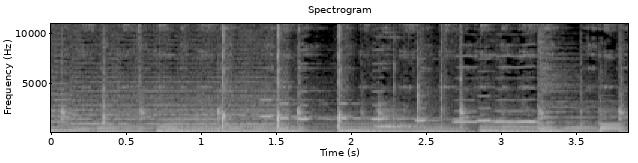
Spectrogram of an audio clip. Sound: clapping

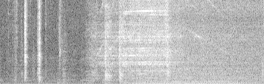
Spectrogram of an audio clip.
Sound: engine starts

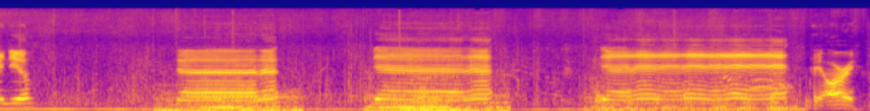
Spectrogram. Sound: humming theme song

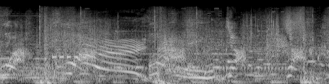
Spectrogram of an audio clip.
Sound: grunting

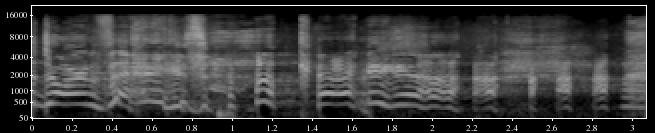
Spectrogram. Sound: laughter

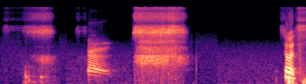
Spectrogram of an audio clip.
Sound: voiceover; voiceover

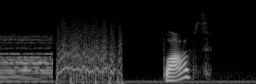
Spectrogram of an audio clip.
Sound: record scratch

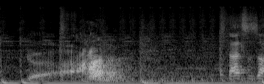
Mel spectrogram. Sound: moaning; chewing

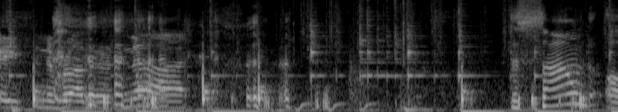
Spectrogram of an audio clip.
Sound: laughter

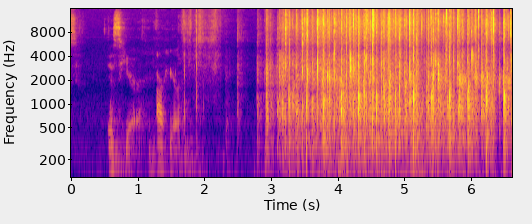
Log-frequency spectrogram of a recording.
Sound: applause

